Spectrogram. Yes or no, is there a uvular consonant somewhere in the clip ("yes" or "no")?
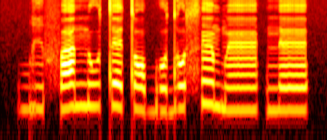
no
